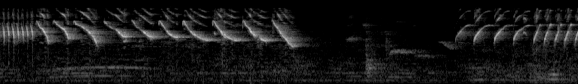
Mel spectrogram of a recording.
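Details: Canary, merlok style, singing sharp shots for training other birds: a steady run of rapid descending whistled sweeps, a near-silent gap with faint chips, then the sweeps resume.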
